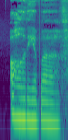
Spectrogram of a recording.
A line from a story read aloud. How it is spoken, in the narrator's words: I moaned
